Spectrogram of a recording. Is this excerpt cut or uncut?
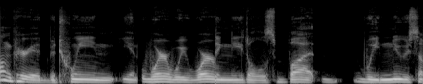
cut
